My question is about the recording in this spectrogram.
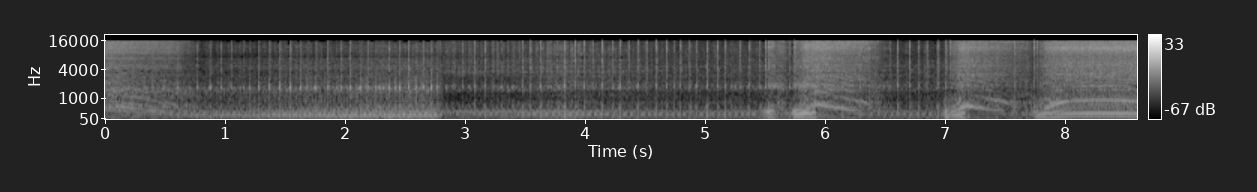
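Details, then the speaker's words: Poulan chainsaw revived from storage with fuel drained, carb adjusted, chain tensioned and lightly sharpened: two-stroke buzz rises and falls with throttle, pulling steadily through the cut; normal running and cutting, idle still needing adjustment. "surprisingly besides needing to adjust the idle speed to keep the chain from moving while off the trigger it seems to be running and cutting just fine now"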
